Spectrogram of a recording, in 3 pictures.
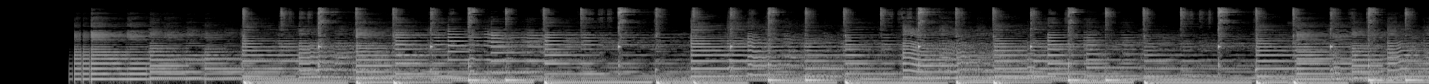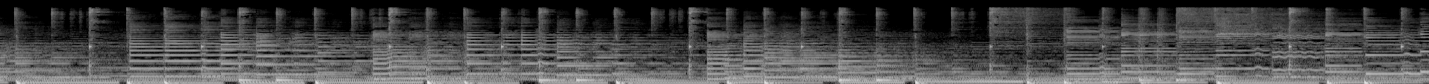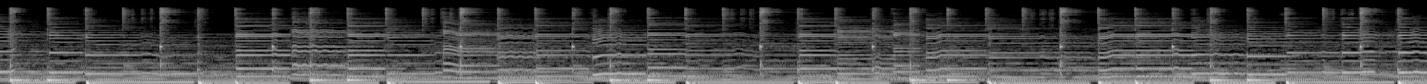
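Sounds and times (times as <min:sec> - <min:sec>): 
Vietnamese overseas instrumental guitar music: 0:00.7 - 0:42.8.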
